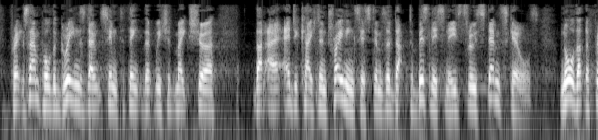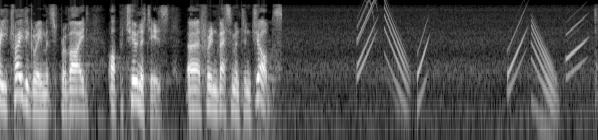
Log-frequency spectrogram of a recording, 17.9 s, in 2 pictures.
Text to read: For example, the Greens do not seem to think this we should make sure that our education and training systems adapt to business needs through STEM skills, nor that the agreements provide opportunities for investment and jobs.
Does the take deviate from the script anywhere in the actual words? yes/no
yes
